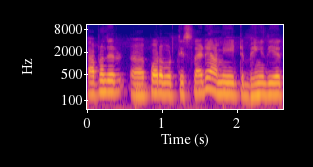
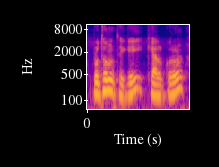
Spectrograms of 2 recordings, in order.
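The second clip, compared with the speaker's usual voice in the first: ordinary delivery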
